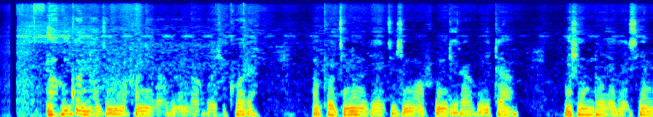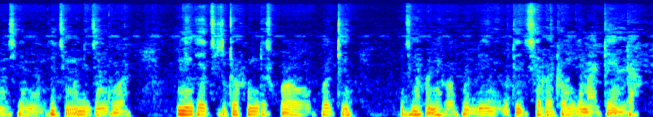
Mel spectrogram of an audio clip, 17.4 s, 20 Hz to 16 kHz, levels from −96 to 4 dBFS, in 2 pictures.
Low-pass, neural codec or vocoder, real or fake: 14.4 kHz; none; real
